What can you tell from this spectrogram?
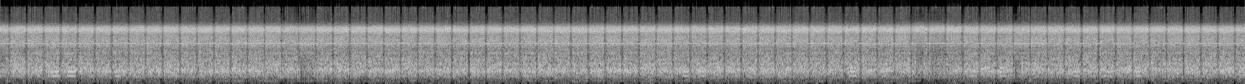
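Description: P-SB11 spirit box sweeping through radio frequencies, giving a loud, steady static hiss chopped by a rapid, even flutter as it steps from channel to channel.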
